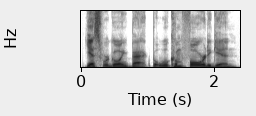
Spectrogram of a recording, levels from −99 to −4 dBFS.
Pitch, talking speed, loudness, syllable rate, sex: 120 Hz, 225 wpm, -18 LUFS, 5.6 syllables/s, male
